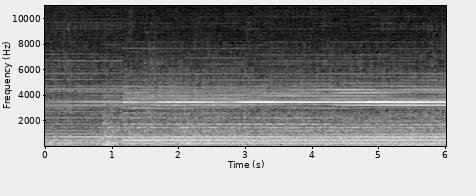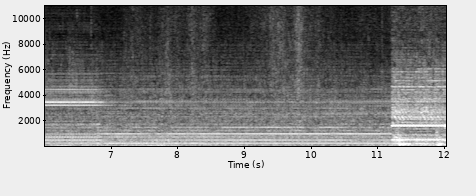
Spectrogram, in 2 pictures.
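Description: The hydraulic power unit of a vertical clothing baler, an electric motor and pump, running with a steady hum and a higher whine while the press cylinders move. The whine changes about a second in and again near the middle, and the machine gets louder with a new tone just before the end, as the pump takes on load.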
